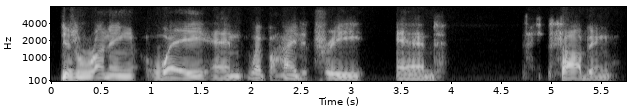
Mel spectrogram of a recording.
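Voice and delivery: normal talking voice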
